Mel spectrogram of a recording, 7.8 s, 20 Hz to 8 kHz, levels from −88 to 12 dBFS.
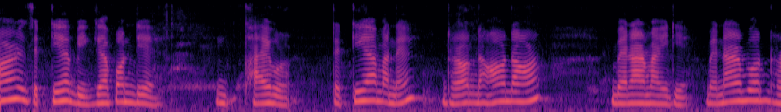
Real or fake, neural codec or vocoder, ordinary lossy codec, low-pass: fake; codec, 16 kHz, 16 kbps, FunCodec, trained on LibriTTS, 50 frames a second; none; 7.2 kHz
